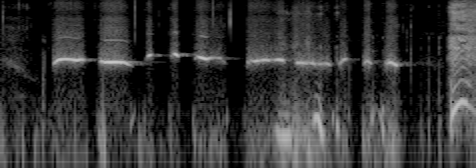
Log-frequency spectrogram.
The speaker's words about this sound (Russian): Если свистеть песню, это будет песня на нашем просто музыкально звучать как песня, а для них это будут какие-то другие слова на языке свиста. Это что на языке турецкого свиста означает?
